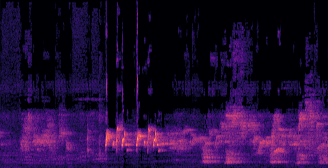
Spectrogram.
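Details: Red-whiskered bulbul song: a run of quick high chirps followed by fuller, lower warbled phrases repeated in a loose rhythm of about one phrase per second.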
